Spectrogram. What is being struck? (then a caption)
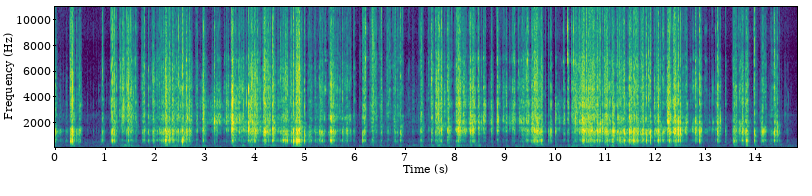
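Plastic pony beads in a plastic dish. A makeup brush handle stirs and scratches through a shallow round clear plastic container full of small colorful plastic pony beads. The result is a dense, bright rattle of clicking and scraping that comes in busy bursts with brief pauses between them.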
